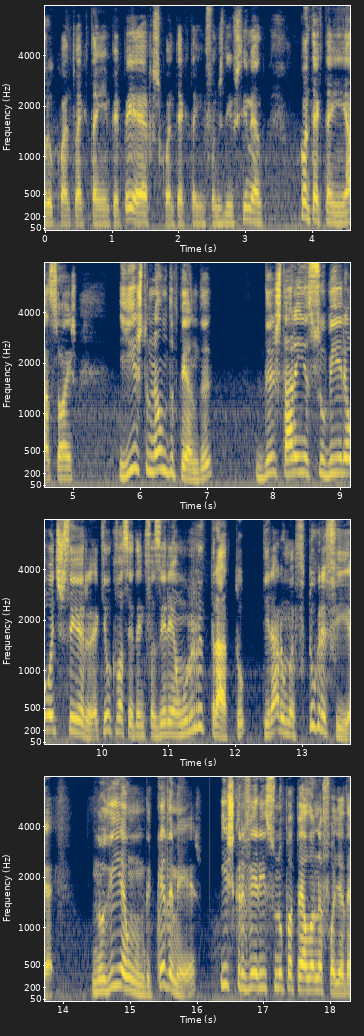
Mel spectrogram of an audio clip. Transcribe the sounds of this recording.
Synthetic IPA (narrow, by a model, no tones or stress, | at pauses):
ɾukwɐ̃nt̪uwɛkt̪ɐ̃j̃ẽj̃pepeɛʁɨʃkwɐ̃nt̪wɛk̚t̪ɐ̃j̃j̃fũnd̪uʒd̪ĩvɨʃt̪imẽnt̪u̥ | kwɐ̃nt̪wɛk̚t̪ɐ̃jẽj̃asõj̃ʃ | iiʃt̪unɐ̃w̃d̪ɨpẽnd̪ɨ | ðɨʃt̪aɾɐ̃j̃ɐsuβiɾowɐd̪ʃseɾɐkilˠukɨvɔset̪ɐ̃j̃d̪fɐzeɾɛũʁɨt̪ɾat̪u | t̪iɾaɾumɐfu̥t̪uɣɾɐfiɐ | nuðiɐũd̪ɨkɐðɐmeʃ | iʃkɾɨveɾisunupɐpɛlˠonɐfoʎɐðɛ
